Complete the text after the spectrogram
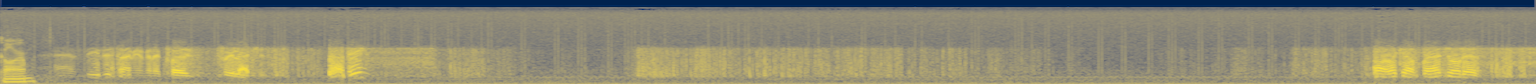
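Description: A man speaks calmly over a crackly radio link.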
